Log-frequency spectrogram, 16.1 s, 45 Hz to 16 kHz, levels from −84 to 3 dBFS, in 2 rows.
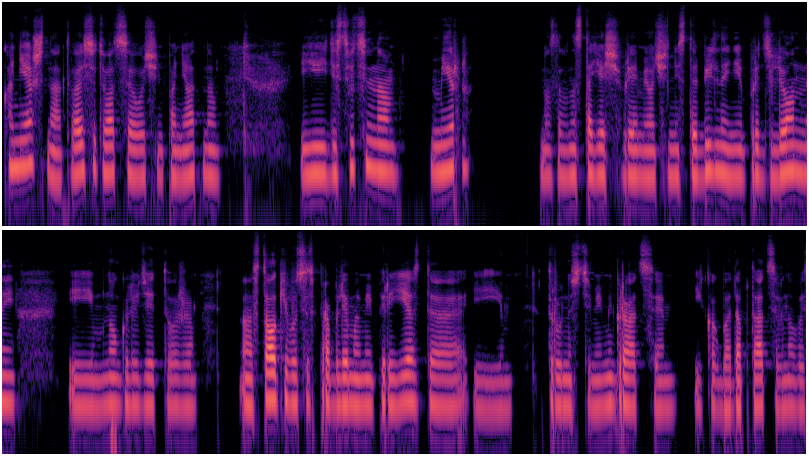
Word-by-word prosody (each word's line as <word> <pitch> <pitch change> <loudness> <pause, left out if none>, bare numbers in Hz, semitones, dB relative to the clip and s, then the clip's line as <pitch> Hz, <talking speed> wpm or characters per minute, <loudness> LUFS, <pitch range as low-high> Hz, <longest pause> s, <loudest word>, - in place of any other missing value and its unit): Конечно, 210 -7 +2
твоя 180 +3 +2
ситуация 180 -3 +2
очень 165 0 -1
понятна. 165 +1 -2 0.8
И 175 +1 +2
действительно, 185 +1 +1 0.3
мир 190 +2 +2 0.8
в - - -9
наза 165 0 -6
в 165 - -5
настоящее 170 0 +1
время 165 -1 0
очень 165 +1 +1
нестабильный, 175 +2 +1
неопределённый, 170 +2 +1 0.5
и 155 0 -3
много 165 +1 -3
людей 165 0 -2
тоже, 160 -1 -5 0.5
э, 165 0 +3
сталкиваются 180 0 +6
с - - -1
проблемами 160 -1 +1
переезда 165 0 0
и 145 -2 -8 0.4
трудностями 155 -2 0
эмиграции 160 -2 0 0.2
и - - -8
как 155 0 -6
бы 145 - -2
адаптации 155 +1 0
в - - -6
новой 150 -1 -5
165 Hz, 125 wpm, -31 LUFS, 160-175 Hz, 0.8 s, сталкиваются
